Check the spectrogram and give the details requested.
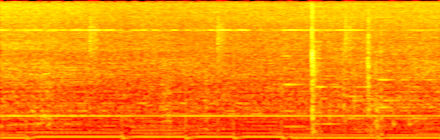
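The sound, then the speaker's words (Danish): A vacuum cleaner drones steadily throughout, a constant motor hum with a high whine, plus a couple of faint clicks near the end. No one speaks. “Kan du ikke lige slukke støvsugeren og skrue ned på musikken, indtil jeg er færdig med at sende live?”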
